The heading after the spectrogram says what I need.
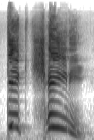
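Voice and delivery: high, loud, slow ironic drawl on the name; mock-dramatic unveiling; sarcastic reveal. Real, not acted. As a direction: savour the name for effect.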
